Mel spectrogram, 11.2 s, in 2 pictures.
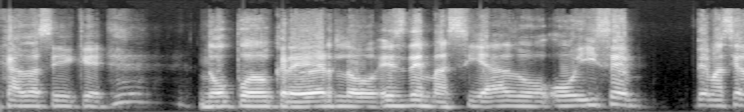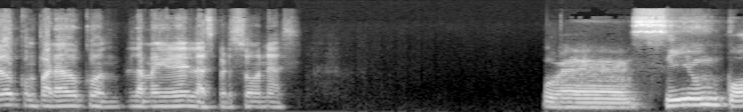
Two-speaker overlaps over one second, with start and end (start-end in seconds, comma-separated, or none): none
